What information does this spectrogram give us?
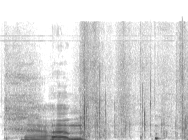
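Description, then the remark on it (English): A short voiced sound is followed by crackly rustling of brown paper wrapping, a series of irregular crinkles and scrunches as a small, thin package about the size of a double cassette box is handled. “And if you shake it, you can hear a bit of a rattle. I've wrapped it in brown paper,”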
